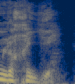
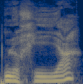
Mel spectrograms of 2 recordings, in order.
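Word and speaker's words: Molokhia: Okay, I pronounce it Molochia. Okay, and this is due to my regional accent of Northern Palestine. Some people in the south, in Gaza and in Egypt, they pronounce it Mlouchia.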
